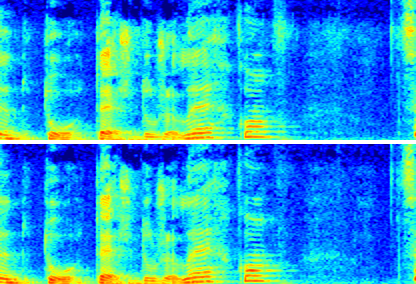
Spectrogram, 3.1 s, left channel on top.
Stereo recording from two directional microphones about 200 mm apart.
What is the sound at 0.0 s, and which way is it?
Speech, 40° right (ahead or behind).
